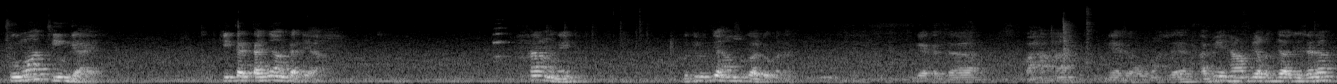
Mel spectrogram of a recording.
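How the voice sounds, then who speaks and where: A man giving a religious lesson in a prayer hall and answering questions, acting out little dialogues in a casual, lively way. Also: on the high side, unhurried, pauses often. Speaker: religious teacher. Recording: echoey hall, distant mic, dull, noisy.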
